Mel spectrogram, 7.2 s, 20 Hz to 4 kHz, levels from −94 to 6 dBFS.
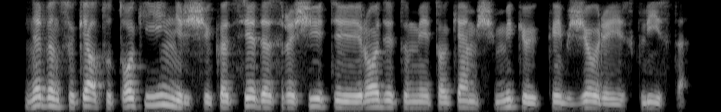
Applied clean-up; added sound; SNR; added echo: none; none; none; none.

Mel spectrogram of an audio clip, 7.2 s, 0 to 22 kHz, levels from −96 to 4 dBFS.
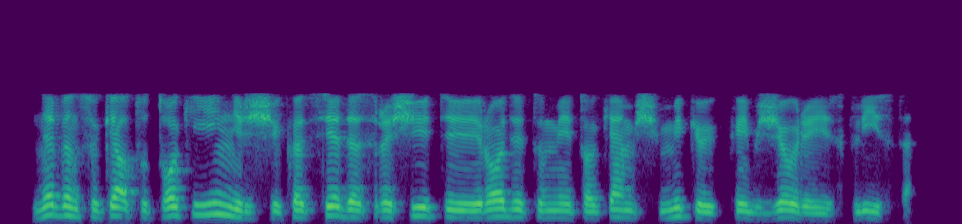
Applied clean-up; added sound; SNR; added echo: neural mask model Resemble Enhance denoiser.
